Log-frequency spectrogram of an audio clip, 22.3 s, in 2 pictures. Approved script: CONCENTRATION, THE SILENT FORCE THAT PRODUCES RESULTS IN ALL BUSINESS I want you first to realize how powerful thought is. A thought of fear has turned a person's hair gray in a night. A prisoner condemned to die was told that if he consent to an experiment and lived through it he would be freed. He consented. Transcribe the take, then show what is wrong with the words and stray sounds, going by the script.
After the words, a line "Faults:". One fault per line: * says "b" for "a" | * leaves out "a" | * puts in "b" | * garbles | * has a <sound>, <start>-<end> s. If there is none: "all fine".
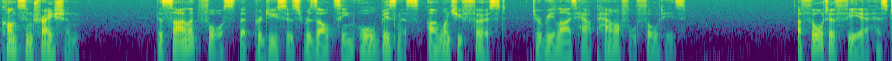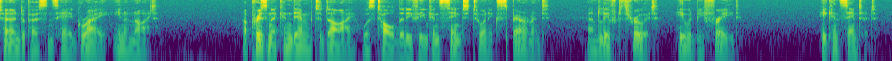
CONCENTRATION, THE SILENT FORCE THAT PRODUCES RESULTS IN ALL BUSINESS I want you first to realize how powerful thought is. A thought of fear has turned a person's hair gray in a night. A prisoner condemned to die was told that if he consent to an experiment and lived through it he would be freed. He consented.
Faults:
all fine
